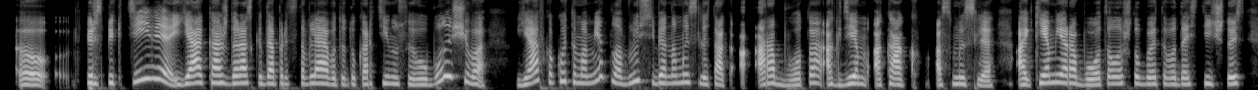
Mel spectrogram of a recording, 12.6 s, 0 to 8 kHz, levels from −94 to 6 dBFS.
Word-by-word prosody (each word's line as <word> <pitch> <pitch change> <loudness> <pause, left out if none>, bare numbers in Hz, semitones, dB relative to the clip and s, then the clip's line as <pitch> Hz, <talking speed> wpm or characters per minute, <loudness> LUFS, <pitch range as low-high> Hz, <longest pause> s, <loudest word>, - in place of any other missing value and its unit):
а, 190 0 +4
в - - -23
перспективе 290 - +2
я 235 +7 +5
каждый 250 -2 +2
раз, 245 0 +3
когда 225 -1 +1
я - - -7
представляю 230 +1 0
вот 200 - -5
эту 200 +1 -6
картину 220 +3 -4
своего 190 -3 -3
будущего, 455 - 0 0.3
я 215 - +3
в - - -20
какой-то 280 +1 -4
момент 265 - -3
ловлю 245 +4 -1
себя 255 -6 -2
на 245 +1 -4
мысли: 260 -4 -3
"Так, 195 -2 0
а - - +2
а - - +4
работа? 200 +3 -1
а 205 - +2
где, 195 +5 +1
м, 220 -4 -3
а - - +2
как, 195 -3 0
а - - +1
смысле, 195 -6 -2 0.2
а 195 - +6
кем 250 +8 +3
я 260 -2 +5
работала, 225 0 0
чтобы 225 -3 -4
этого 210 -1 -4
достичь?" 205 +2 -4
Tо 220 - +2
есть, 225 +1 +1
225 Hz, 200 wpm, -23 LUFS, 205-250 Hz, 0.3 s, а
